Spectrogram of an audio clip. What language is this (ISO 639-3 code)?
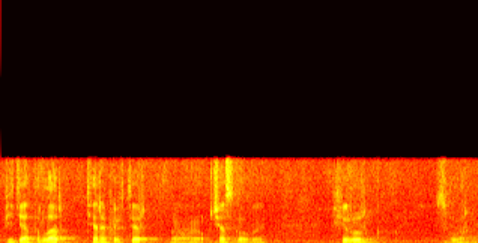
kaz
